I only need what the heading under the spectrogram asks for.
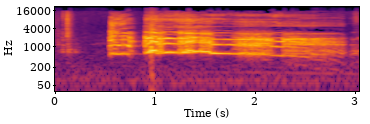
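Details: Dawn crowing from a rooster in the countryside: a brief first syllable, then a rich, loud, multi-part crow ending in a long sustained note that fades after about two seconds.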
